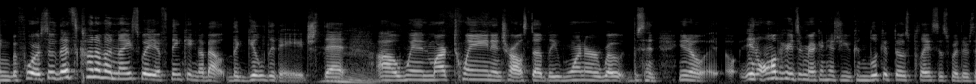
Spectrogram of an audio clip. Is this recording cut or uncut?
uncut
